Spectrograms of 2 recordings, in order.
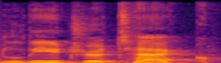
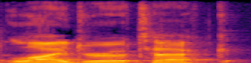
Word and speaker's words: Lidrotec: beginning of the accelerator, I will remember to pronounce it Lidrotec and not Lidrotec. It's just easier in English to say Lidrotec, but in German we actually say Lidrotec, so both work fine.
